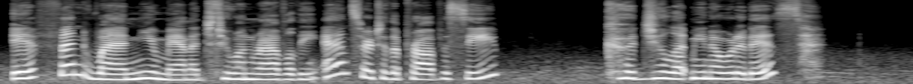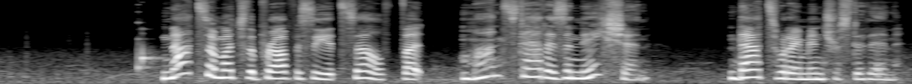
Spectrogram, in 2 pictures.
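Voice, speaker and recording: A woman voicing a polite, composed young female traveler in a video game, courteous, measured and gently inquisitive. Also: sits high, close to an everyday voice.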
